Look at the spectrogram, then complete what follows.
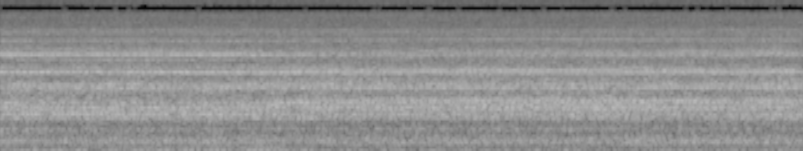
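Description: Electric food processor running steadily, its motor whirring with a steady high whine as it blends smoked fish dip of cream cheese and sour cream.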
